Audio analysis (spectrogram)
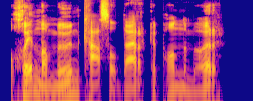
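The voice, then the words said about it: Put-on Scottish accent. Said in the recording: “You challenged me to a Scottish accent.”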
